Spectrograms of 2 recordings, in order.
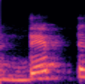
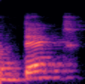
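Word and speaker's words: debt: have lot ऑफ डेट अभी इधर डेप्ट करके नहीं पढ़ने का इसका मतलब क्या है कर्जा ओके तो बी जो है साइलेंट है ओके तो डेट डेट आई हैव लड ऑफ डेट डे करके पढ़ने का डेप्ट करके बी जो है साइलेंट है बी नहीं प्रोनाउंस करते हैं वहा पर ओके आव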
